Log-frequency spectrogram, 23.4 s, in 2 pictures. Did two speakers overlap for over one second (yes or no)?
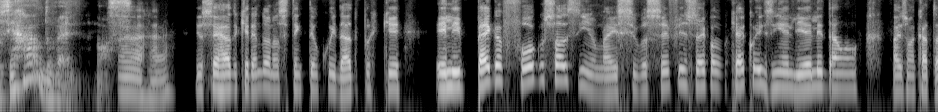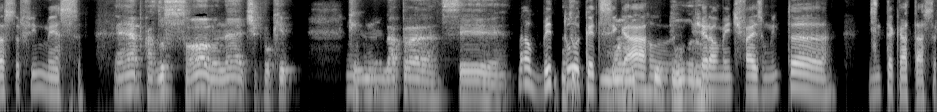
yes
